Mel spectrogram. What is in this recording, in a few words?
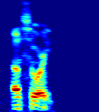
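"assort" English, US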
